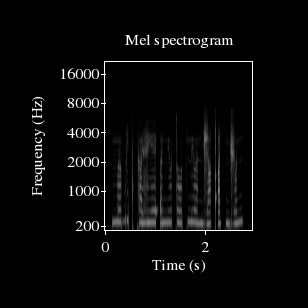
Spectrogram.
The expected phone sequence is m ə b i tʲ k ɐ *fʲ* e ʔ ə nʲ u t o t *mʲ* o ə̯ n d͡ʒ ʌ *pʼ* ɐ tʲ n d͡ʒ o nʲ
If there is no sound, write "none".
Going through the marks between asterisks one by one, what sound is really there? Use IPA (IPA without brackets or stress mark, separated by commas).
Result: vʲ, mʲ, qʼ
